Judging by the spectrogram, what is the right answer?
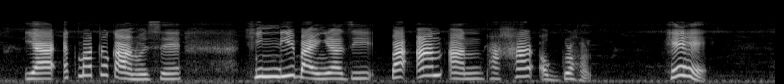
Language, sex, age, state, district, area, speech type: Assamese, female, 45-60, Assam, Lakhimpur, rural, spontaneous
